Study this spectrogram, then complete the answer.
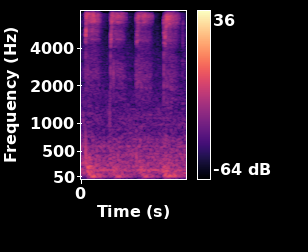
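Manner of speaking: soft unvoiced psst hisses; monkey psst sounds. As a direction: hiss back like a cheeky monkey. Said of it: "the monkeys ... said".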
